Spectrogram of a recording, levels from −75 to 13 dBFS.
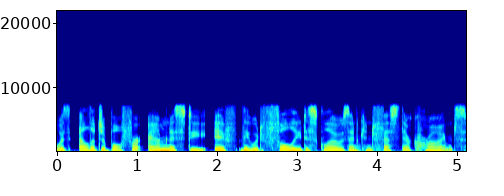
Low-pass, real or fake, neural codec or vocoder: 7.2 kHz; real; none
